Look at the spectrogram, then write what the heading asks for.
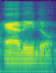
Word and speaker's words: herido: No, be careful because in the H sound in Spanish it's silent, so it's herida or herido.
